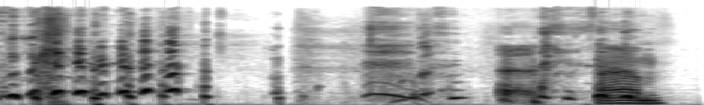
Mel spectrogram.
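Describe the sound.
A person clears their throat with a few rough, gravelly bursts, preceded by a run of quick chuckling pulses.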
